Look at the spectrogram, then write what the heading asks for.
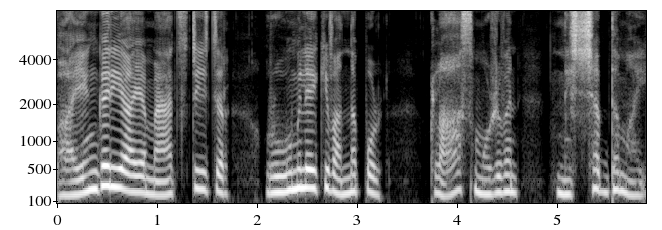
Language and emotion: Malayalam, fearful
